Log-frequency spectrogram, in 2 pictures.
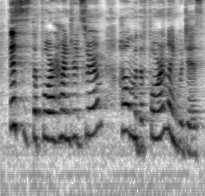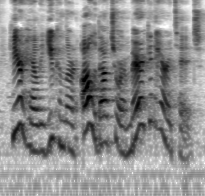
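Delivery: proud host showing off the room; booming announcer. A narrator's reading. Ceiling announcer greeting Haley in the languages room, booming. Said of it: "boomed a voice from the ceiling speakers".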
